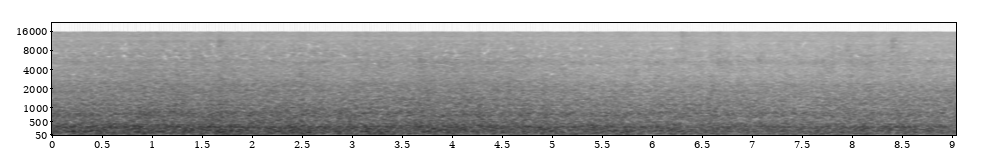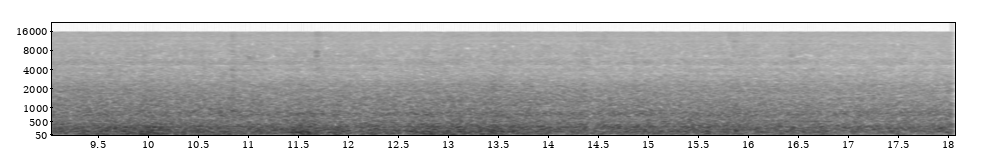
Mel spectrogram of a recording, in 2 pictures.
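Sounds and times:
thunderstorm rushing noise: 9.4 - 14.1.

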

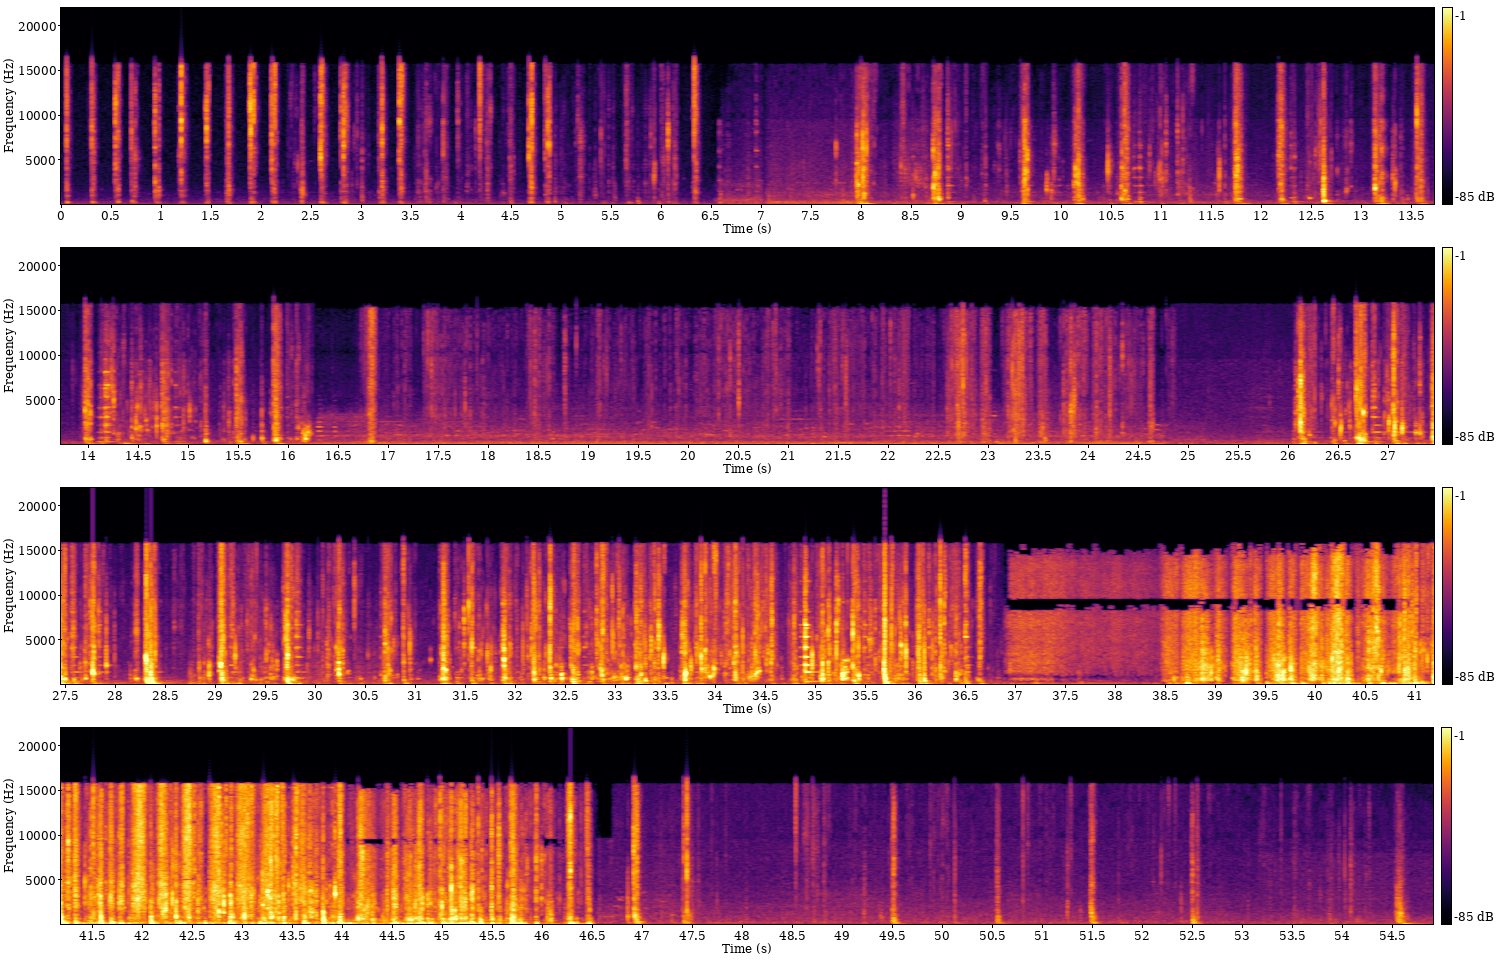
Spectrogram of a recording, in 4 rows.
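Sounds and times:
slime squelching and popping: 0.0 - 6.5, 26.0 - 36.9, 38.5 - 46.6.

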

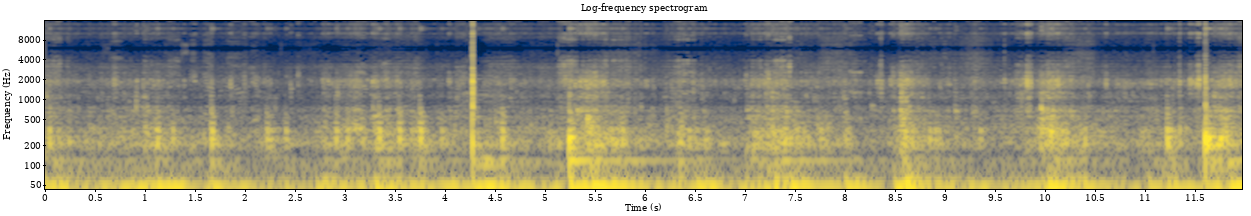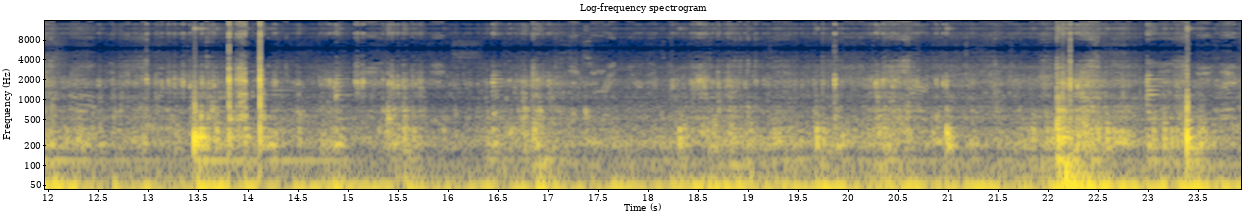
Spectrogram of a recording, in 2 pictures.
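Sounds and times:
waves slapping against boat hull: 0.0 - 23.9
sharp knocks: 22.0 - 23.6.

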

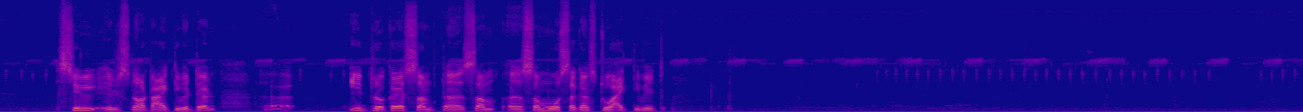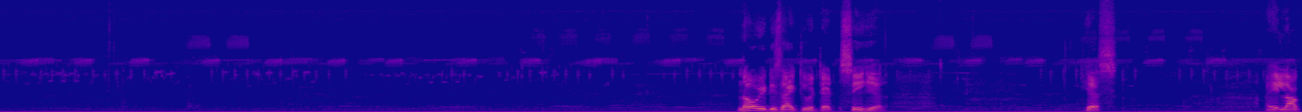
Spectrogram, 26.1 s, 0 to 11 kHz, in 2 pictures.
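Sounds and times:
insects chirping: 0.0 - 26.0
insects trilling: 0.0 - 26.0
high bird-like chirps: 8.4 - 26.0.

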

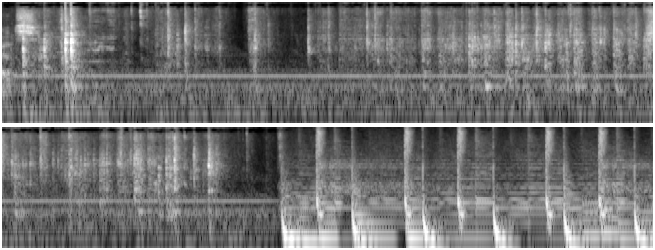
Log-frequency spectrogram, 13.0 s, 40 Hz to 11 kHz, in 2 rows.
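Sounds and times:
scissors cutting plastic: 0.2 - 9.1.

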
